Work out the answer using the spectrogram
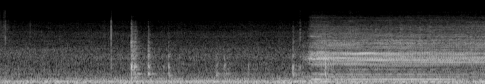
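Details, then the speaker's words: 39-year-old Carrier condenser unit: compressor starts but fan motor only hums with tonal buzz, no blade whoosh, drawing 2.3 amps; seized condenser fan motor, to be replaced. "Fan motor's pulling 2.3 amps. Doing absolutely nothing."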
